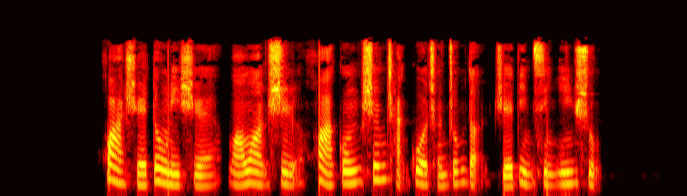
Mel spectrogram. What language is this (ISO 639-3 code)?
zho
